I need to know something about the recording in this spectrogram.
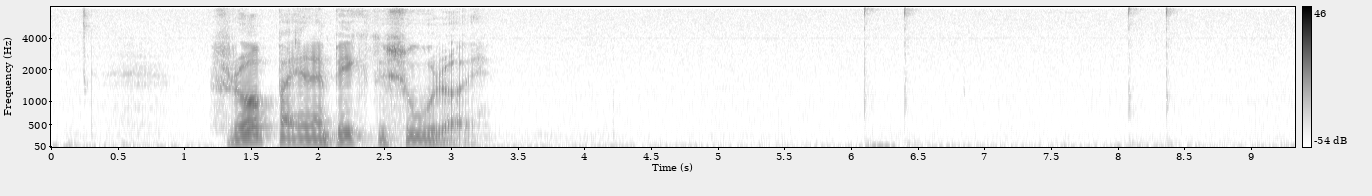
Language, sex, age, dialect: Faroese, male, 61+, Suðurstreymoy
